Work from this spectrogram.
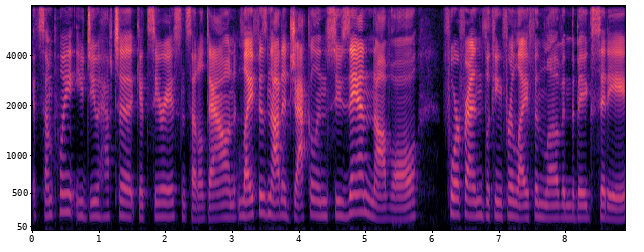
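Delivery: plain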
